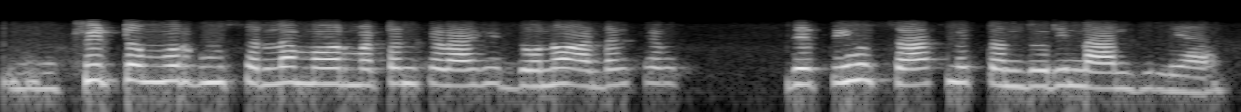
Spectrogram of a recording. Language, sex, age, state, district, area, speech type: Urdu, female, 30-45, Uttar Pradesh, Balrampur, rural, conversation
